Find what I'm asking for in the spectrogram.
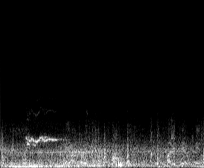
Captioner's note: tires squealing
